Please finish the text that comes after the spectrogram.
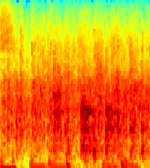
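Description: A crowd claps steadily, a dense, loud patter of many hands with no pauses, sustained throughout the short stretch with no voices on top.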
